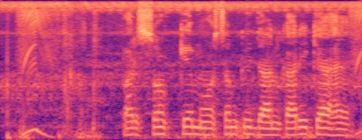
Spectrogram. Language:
Hindi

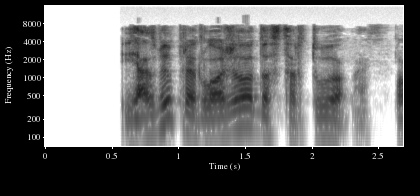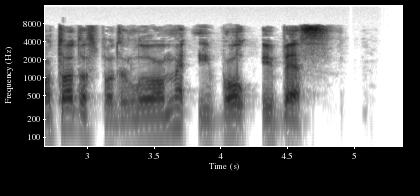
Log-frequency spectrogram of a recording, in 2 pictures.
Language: Macedonian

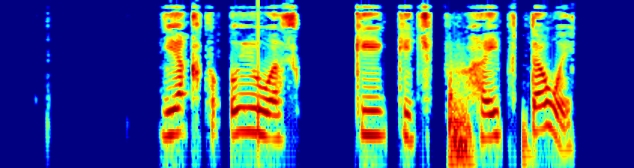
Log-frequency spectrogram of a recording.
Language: Jaqaru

